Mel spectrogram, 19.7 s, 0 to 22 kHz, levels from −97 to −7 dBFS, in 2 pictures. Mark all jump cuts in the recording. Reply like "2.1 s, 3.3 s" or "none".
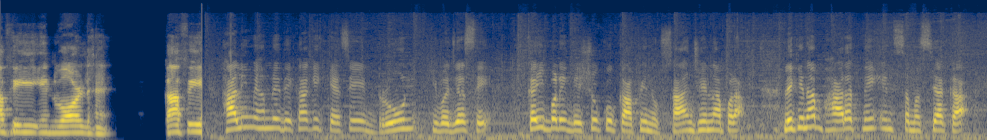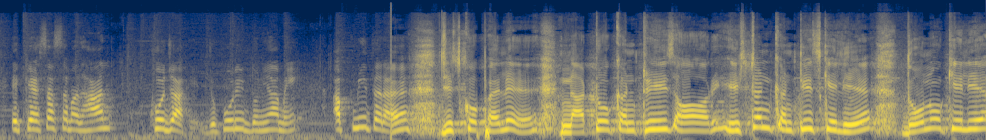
2.1 s, 13.8 s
